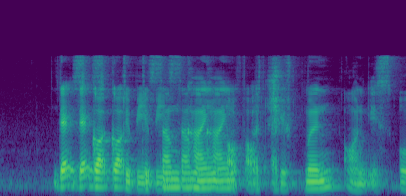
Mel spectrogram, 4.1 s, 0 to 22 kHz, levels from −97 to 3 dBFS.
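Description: A second capture path or misaligned edit likely mixed the audio in twice: from 0.73 to 2.79 s, a doubled audio track trails about a fifth of a second behind, equally loud, starting and stopping abruptly.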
